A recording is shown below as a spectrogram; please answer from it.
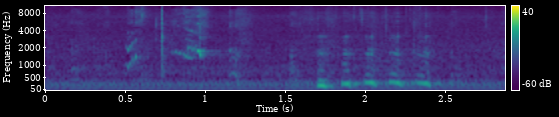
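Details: Three-week-old puppies give a few faint high squeaks, then a quick run of five low grunting sounds, against a steady indoor hum.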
